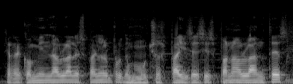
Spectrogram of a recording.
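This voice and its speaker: A man answering an interview thoughtfully, pausing with fillers as he builds his points. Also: sits low, level tone, darkish tone.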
